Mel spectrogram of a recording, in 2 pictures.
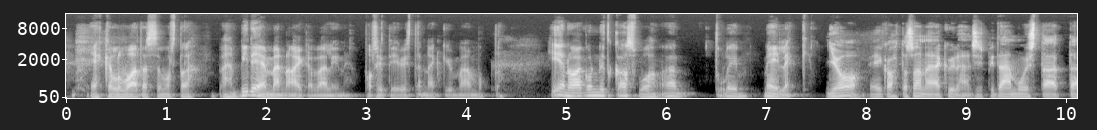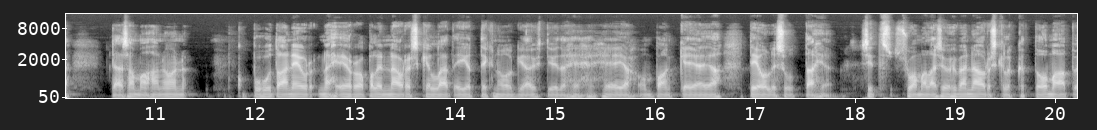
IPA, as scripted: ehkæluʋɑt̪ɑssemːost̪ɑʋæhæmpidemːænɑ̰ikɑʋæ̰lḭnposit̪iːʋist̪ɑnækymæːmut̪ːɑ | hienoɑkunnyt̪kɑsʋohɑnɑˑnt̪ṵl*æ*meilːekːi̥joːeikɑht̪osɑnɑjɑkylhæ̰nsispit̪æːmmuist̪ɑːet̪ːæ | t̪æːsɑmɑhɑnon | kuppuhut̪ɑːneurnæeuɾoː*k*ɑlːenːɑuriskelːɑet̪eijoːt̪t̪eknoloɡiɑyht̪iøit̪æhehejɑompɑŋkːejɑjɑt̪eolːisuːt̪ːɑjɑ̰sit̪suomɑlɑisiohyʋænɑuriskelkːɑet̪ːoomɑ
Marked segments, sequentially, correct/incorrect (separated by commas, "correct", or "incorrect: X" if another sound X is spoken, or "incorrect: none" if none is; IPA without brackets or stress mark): incorrect: i, incorrect: p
